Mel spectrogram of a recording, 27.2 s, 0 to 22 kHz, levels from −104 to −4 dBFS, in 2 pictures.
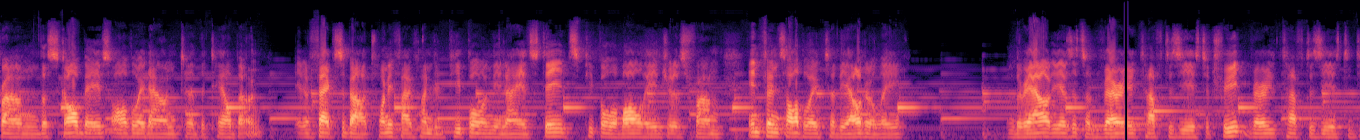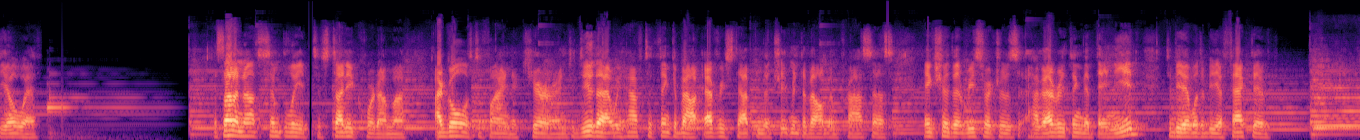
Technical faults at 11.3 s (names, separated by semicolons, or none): periodic clock jitter; block of digital silence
